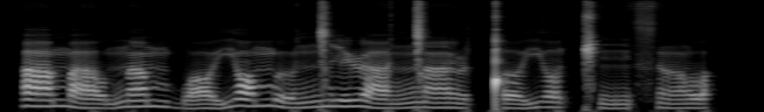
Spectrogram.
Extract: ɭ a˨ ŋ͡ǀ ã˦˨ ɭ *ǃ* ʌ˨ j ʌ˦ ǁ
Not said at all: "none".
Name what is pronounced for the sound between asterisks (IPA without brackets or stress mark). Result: ǃ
